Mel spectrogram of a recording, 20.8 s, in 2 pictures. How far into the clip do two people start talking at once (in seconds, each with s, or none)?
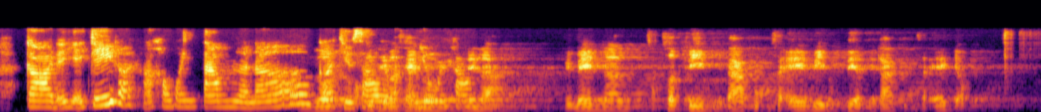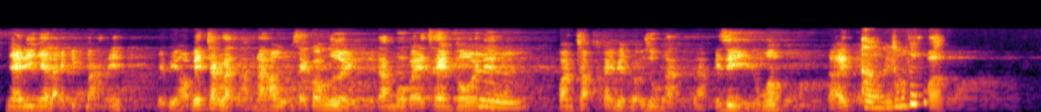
3.0 s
